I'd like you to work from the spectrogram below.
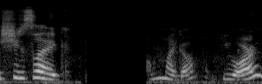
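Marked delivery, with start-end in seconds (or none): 1.5-2.6 soft, taken aback, a little flustered surprise. Voicing a character who reacts to a player's boast: flustered. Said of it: "gets a little flustered".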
